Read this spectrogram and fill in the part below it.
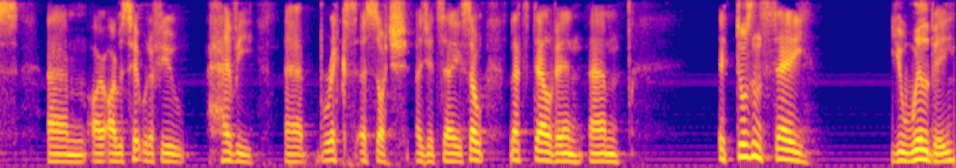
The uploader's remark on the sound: Recorded live in Liberty Church on 11th August 2019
